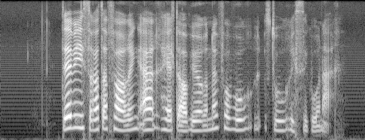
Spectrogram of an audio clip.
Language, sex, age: Norwegian, female, 21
